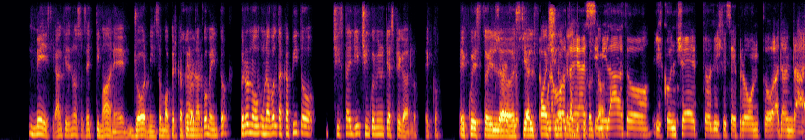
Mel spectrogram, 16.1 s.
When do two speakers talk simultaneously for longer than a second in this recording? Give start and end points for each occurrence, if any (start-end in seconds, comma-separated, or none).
9.8-12.2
